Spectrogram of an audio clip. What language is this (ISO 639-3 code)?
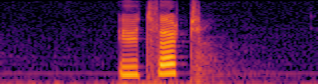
nor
